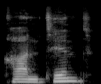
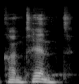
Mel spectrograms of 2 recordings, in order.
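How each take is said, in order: First: "Content" as KON-tent, stress on the first syllable; "Content" as the noun, KON-tent. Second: "content" as kun-TENT, stress on the second syllable; "content" as the happy adjective, kun-TENT. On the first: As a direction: say "Content" with the weight on KON, like the stuff inside. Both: Shown as a demonstration. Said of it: "the second pronunciation of content".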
